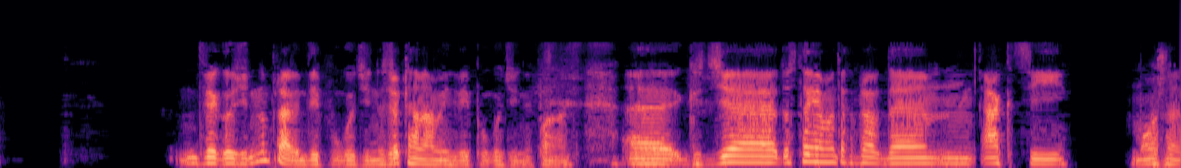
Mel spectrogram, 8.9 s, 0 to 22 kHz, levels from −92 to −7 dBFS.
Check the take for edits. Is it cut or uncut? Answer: uncut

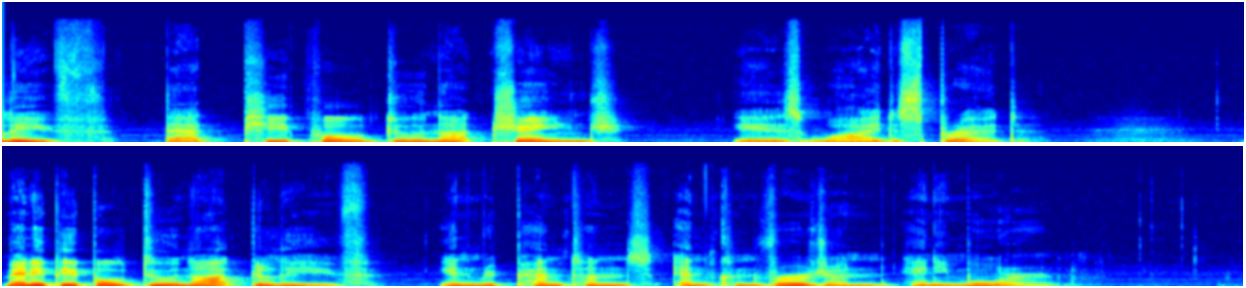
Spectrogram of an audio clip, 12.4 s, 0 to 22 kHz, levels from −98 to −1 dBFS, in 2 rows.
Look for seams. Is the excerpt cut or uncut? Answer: uncut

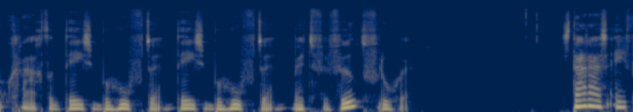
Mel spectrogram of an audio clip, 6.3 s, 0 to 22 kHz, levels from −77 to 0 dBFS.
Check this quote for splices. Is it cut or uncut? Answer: cut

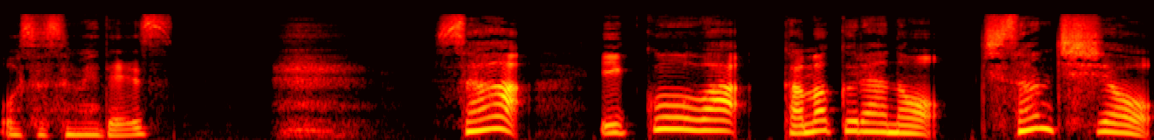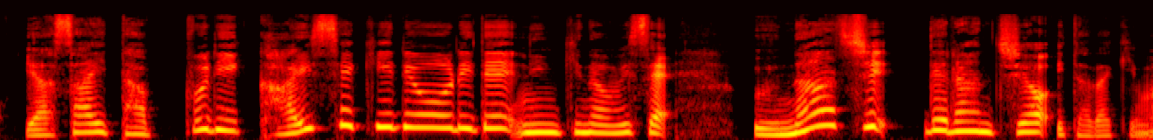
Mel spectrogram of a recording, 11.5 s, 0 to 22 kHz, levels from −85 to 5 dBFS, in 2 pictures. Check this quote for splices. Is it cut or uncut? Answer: uncut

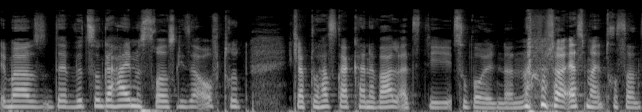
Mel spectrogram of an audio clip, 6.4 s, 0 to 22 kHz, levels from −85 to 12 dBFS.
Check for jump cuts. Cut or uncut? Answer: cut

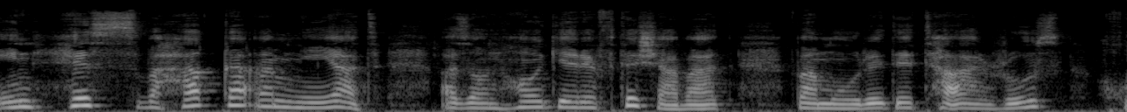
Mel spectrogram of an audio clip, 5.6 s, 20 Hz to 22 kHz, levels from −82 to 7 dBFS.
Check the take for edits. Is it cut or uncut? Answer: uncut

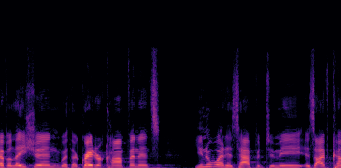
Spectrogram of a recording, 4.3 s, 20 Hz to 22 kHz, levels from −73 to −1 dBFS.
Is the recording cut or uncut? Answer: uncut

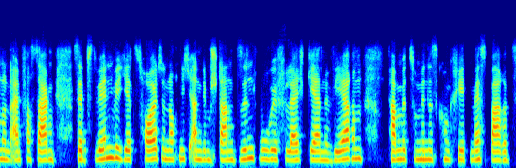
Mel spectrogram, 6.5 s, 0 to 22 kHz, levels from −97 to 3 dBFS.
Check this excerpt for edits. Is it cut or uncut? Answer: cut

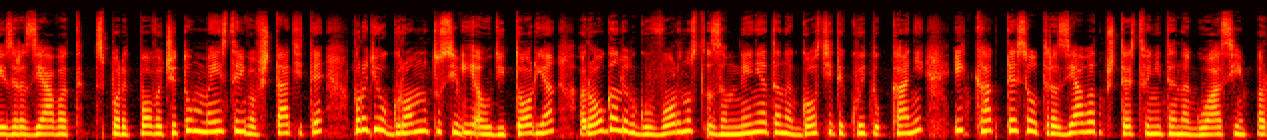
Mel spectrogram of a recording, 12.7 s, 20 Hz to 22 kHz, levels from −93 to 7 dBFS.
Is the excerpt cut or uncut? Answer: cut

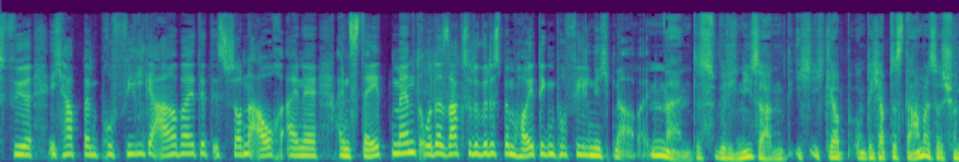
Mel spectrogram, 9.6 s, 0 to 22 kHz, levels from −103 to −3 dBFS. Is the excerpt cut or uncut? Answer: uncut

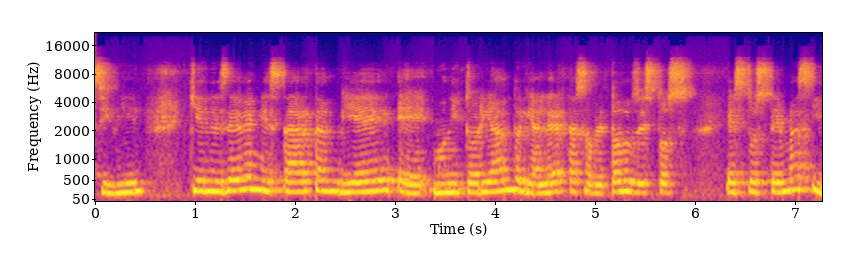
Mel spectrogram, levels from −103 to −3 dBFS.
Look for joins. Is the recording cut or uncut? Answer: uncut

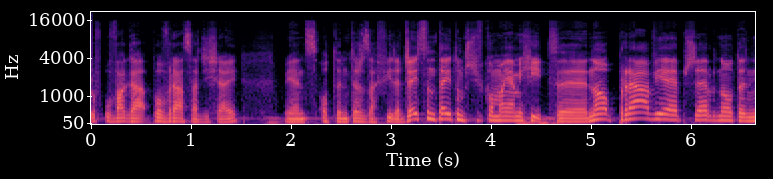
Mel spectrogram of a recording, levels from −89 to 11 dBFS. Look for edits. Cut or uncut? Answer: uncut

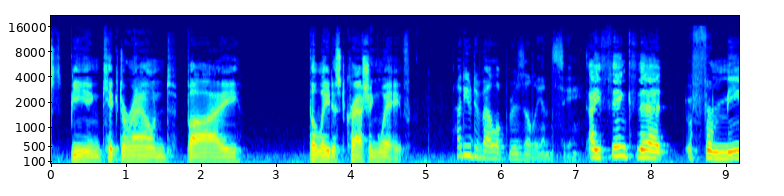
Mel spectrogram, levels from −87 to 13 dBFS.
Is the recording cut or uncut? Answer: uncut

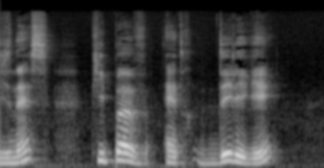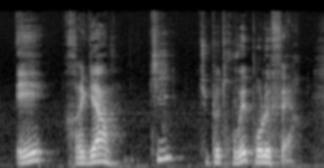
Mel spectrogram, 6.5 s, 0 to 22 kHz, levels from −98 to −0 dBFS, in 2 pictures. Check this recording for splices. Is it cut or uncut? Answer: uncut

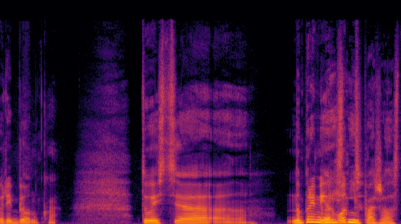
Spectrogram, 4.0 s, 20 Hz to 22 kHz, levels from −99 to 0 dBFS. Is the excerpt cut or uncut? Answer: uncut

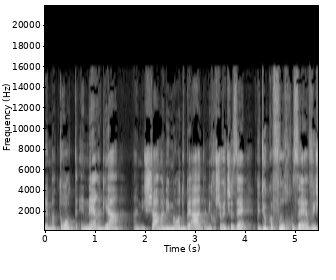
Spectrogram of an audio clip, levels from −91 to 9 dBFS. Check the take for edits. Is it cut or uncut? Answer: uncut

